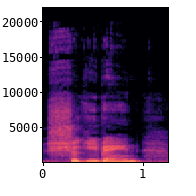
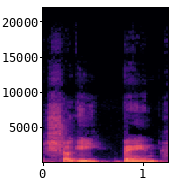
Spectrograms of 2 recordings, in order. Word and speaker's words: Shuggie Bain: way i kept saying i have always pronounced it shogi bane but i saw a video with douglas stewart where he was talking about some of his favorite scottish books and he pronounces it shuggy bane so i'm trying to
